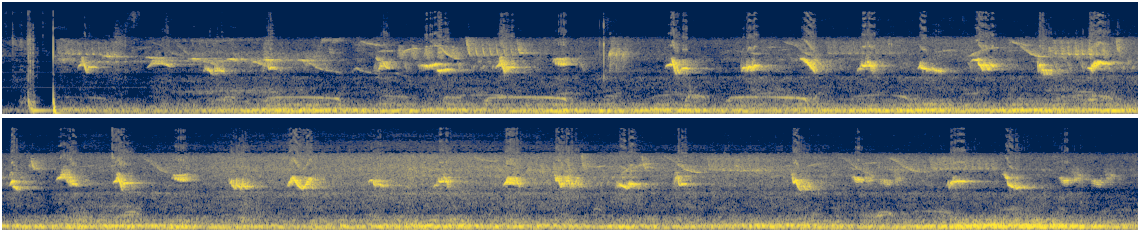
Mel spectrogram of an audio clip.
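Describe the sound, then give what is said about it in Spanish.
A small bird chirps over and over, many short, high, bright notes repeating steadily over a constant low background rumble. “es un pajarito que está practicando para su declaración de amor.”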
